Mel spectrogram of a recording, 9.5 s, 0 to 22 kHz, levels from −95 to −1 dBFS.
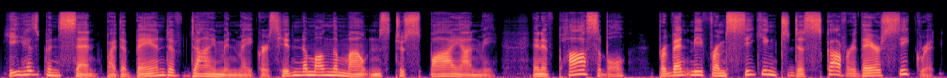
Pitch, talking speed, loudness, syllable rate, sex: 130 Hz, 185 wpm, -21 LUFS, 4.7 syllables/s, male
